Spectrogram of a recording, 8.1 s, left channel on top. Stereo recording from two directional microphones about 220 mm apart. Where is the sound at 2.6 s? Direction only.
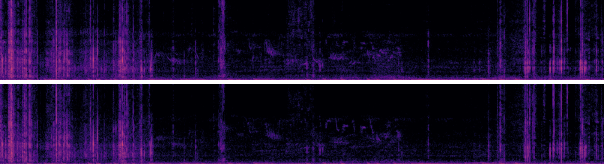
35° left (ahead or behind).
